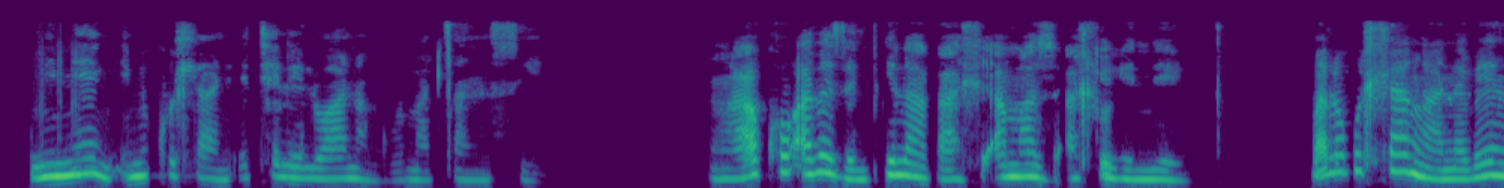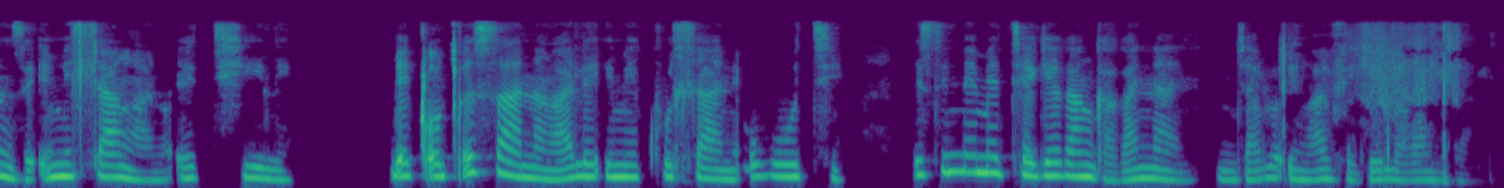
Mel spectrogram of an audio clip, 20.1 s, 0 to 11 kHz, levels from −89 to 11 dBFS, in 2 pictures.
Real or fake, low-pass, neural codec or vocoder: real; 7.2 kHz; none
